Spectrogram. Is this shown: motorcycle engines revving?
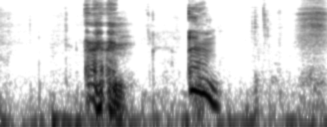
no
